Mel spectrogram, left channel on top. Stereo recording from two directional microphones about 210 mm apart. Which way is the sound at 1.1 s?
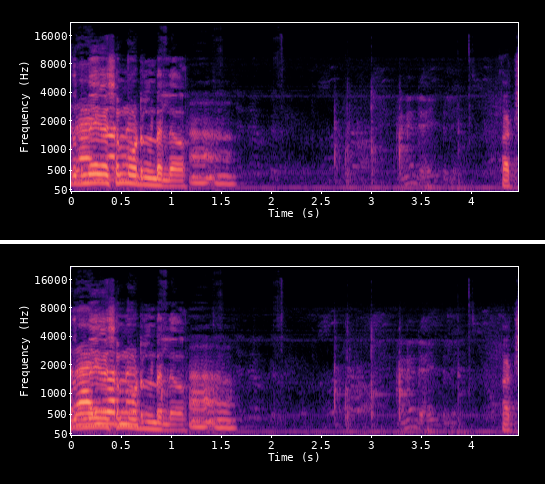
35° right (ahead or behind).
